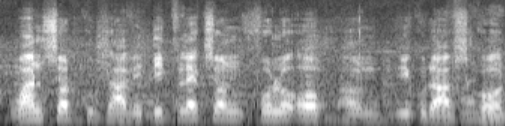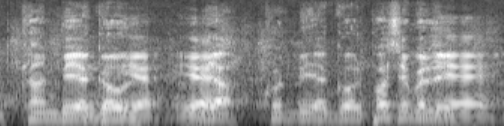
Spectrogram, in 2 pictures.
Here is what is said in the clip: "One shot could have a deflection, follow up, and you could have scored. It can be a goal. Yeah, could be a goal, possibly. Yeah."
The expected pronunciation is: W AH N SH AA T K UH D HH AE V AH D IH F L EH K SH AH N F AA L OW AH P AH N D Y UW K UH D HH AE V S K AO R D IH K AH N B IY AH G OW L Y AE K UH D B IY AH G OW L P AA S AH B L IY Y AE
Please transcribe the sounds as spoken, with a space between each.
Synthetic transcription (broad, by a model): W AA N S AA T K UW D HH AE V AH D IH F L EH K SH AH N F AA L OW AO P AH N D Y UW K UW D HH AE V S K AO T K AH N B IY AH G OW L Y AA K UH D B IY AH G OW L P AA S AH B IY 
